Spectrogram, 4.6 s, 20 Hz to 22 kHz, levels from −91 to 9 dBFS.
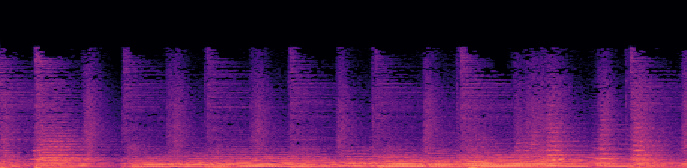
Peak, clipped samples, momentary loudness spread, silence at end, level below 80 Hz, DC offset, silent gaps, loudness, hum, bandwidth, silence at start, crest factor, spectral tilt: -2 dBFS; under 0.1%; 5 LU; 0 s; -48 dBFS; under 0.1%; none; -19 LUFS; none; 16 kHz; 0 s; 16 dB; -5.5 dB/octave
